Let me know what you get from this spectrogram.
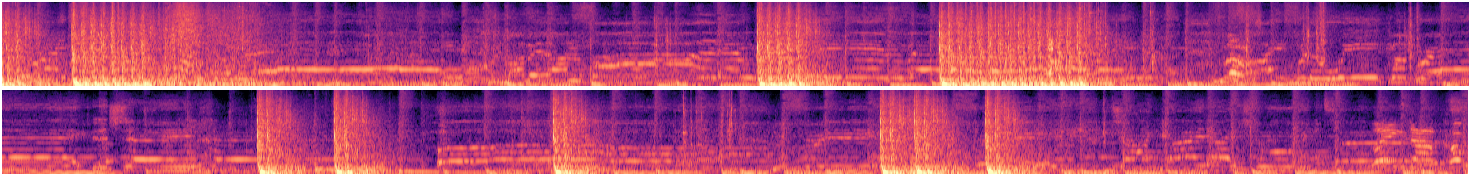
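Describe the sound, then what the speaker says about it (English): Covering gunfire in a space video game shooter, with sharp bursts of automatic fire recurring every few seconds over a continuous game soundtrack. "Laying down covering fire."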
